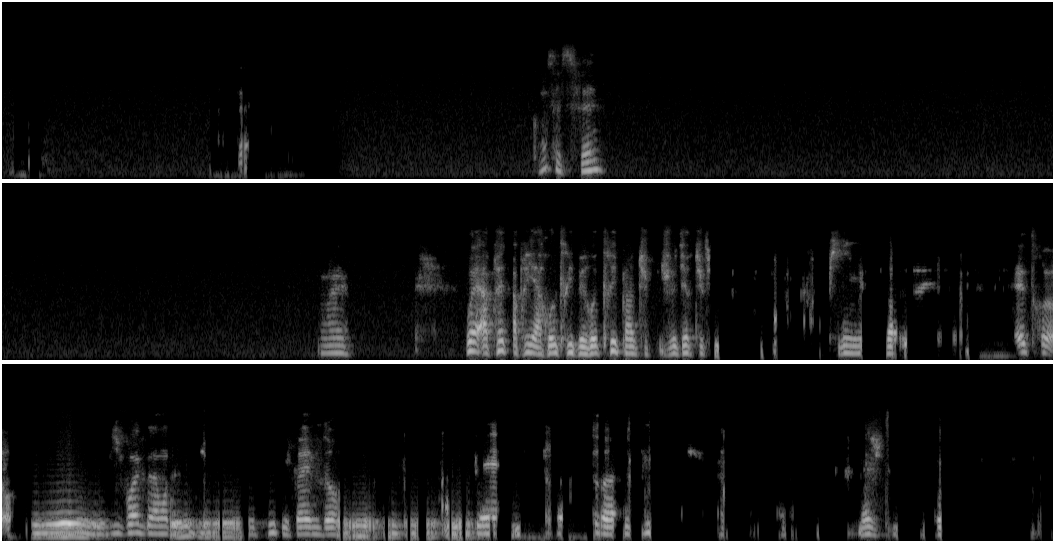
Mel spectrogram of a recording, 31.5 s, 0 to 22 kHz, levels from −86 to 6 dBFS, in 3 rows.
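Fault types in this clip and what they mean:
Other side's voice leaking through: A second voice sits faintly under the talker at 0.08 to 0.3 s, at about 30 dB down. It becomes nearly as loud as the talker, about 5 dB below, from 17.53 to 25.74 s, then returns at about 25 dB down from 27.26 to 31.43 s. The likely cause is loudspeaker sound the echo canceller failed to remove.
Background gated by the echo canceller: The room sound itself drops away, by about 37 dB, at 0.23 to 0.44 s for roughly 150 ms and at 2.83 to 3.39 s for about half a second. A third drop of about 36 dB comes at 31.01 to 31.29 s, near 300 ms. The background then snaps back. This is the canceller clamping the microphone while the loudspeaker plays. Unlike double-talk suppression, the ambience vanishes rather than the talker's voice being eaten.
Speech suppressed in double talk: The talker's own voice is cut, by as much as around 40 dB, while the far side plays on the loudspeaker at the same time. 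This happens briefly at 2.13 to 2.55 s, under half a second. It happens again from 17.61 s to the end, overlapping the strongest leakage. The likely cause is the canceller failing to separate its own talker from the echo and turning both down. The voice itself is turned down, which is what separates it from background gating.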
